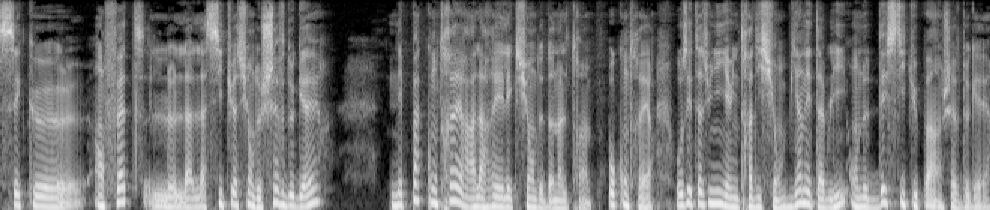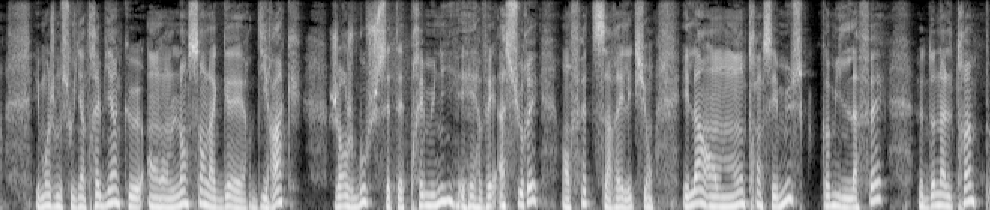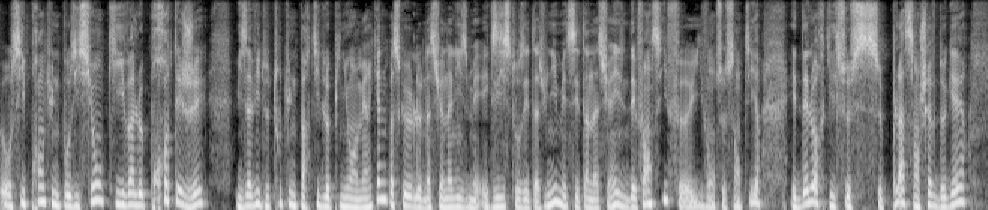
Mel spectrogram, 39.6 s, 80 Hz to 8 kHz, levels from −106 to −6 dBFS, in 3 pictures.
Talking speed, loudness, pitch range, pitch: 180 wpm, -19 LUFS, 125-170 Hz, 145 Hz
